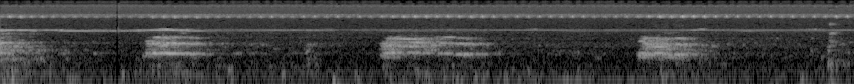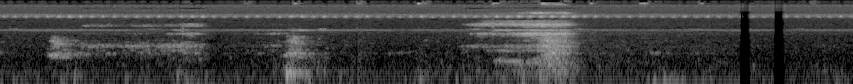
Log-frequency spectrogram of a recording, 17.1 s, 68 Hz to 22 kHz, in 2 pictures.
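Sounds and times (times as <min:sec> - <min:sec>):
girl snoring: 0:13.2 - 0:14.4.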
